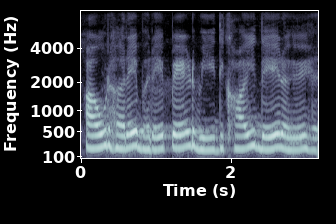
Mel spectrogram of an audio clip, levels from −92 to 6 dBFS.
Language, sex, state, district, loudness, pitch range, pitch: Hindi, female, Uttar Pradesh, Saharanpur, -15 LUFS, 205-230 Hz, 215 Hz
